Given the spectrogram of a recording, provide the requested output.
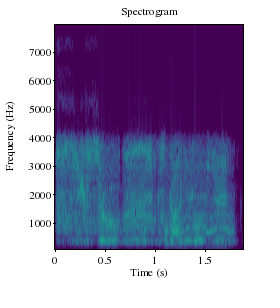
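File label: searchlite mood med, speech japanese; War Thunder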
